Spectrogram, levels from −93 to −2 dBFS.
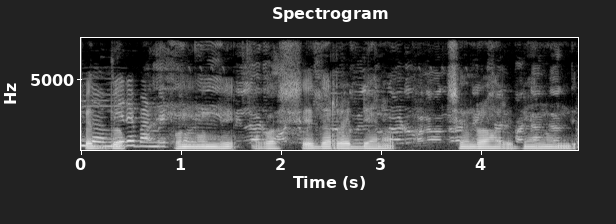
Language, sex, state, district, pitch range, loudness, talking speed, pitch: Telugu, male, Andhra Pradesh, Sri Satya Sai, 125-175 Hz, -18 LUFS, 120 wpm, 130 Hz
